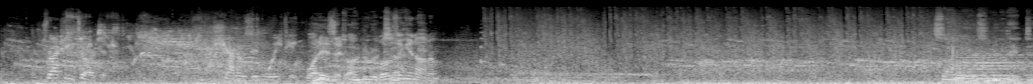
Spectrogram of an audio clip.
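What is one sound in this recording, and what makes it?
Laser weapons zap and hum in rapid bursts.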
